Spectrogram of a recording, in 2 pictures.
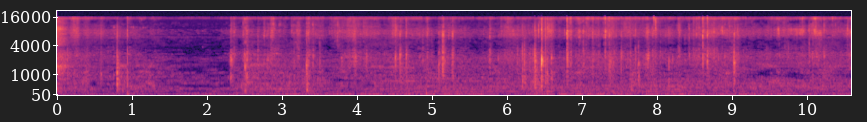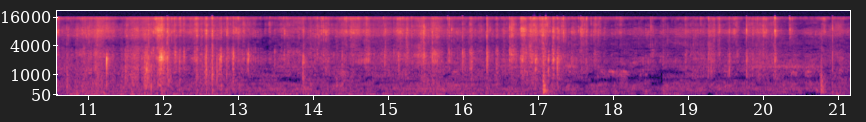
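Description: Kittens playing with a dangling headband toy on a carpeted scratching post: soft scattered taps and rustles, with a few sharper knocks spread through.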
